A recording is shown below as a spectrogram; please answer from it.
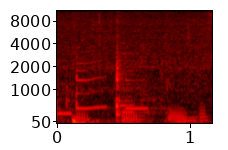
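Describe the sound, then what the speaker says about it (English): Sliced onions frying in cooking oil in a frying pan give a steady, close sizzle, with a couple of brief clatters near the start. "In a frying pan, I'm going to add cooking oil, 2 medium-sized onions sliced,"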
